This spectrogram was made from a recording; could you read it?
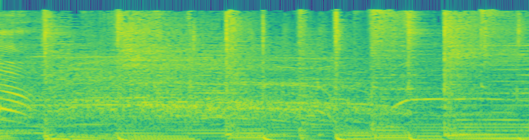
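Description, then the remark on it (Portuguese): A large crowd of single women in Goiânia, Brazil screams and whoops loudly and continuously for several seconds, energetic, answering a call to scream, with booming music pounding underneath. “Eu quero ouvir o grito da mulherada solteira aqui em Goiânia.”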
